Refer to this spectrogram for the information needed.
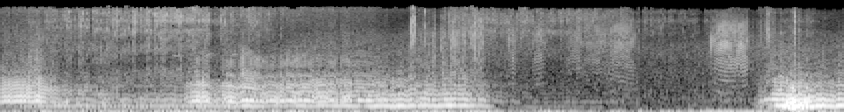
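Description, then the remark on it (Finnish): A bumblebee buzzes steadily, its low droning hum wavering in pitch, dipping quieter midway and then swelling louder again near the end. “Samoilla apajilla surraa vain yksi kilpailija, ja se on tarhakimalainen.”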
